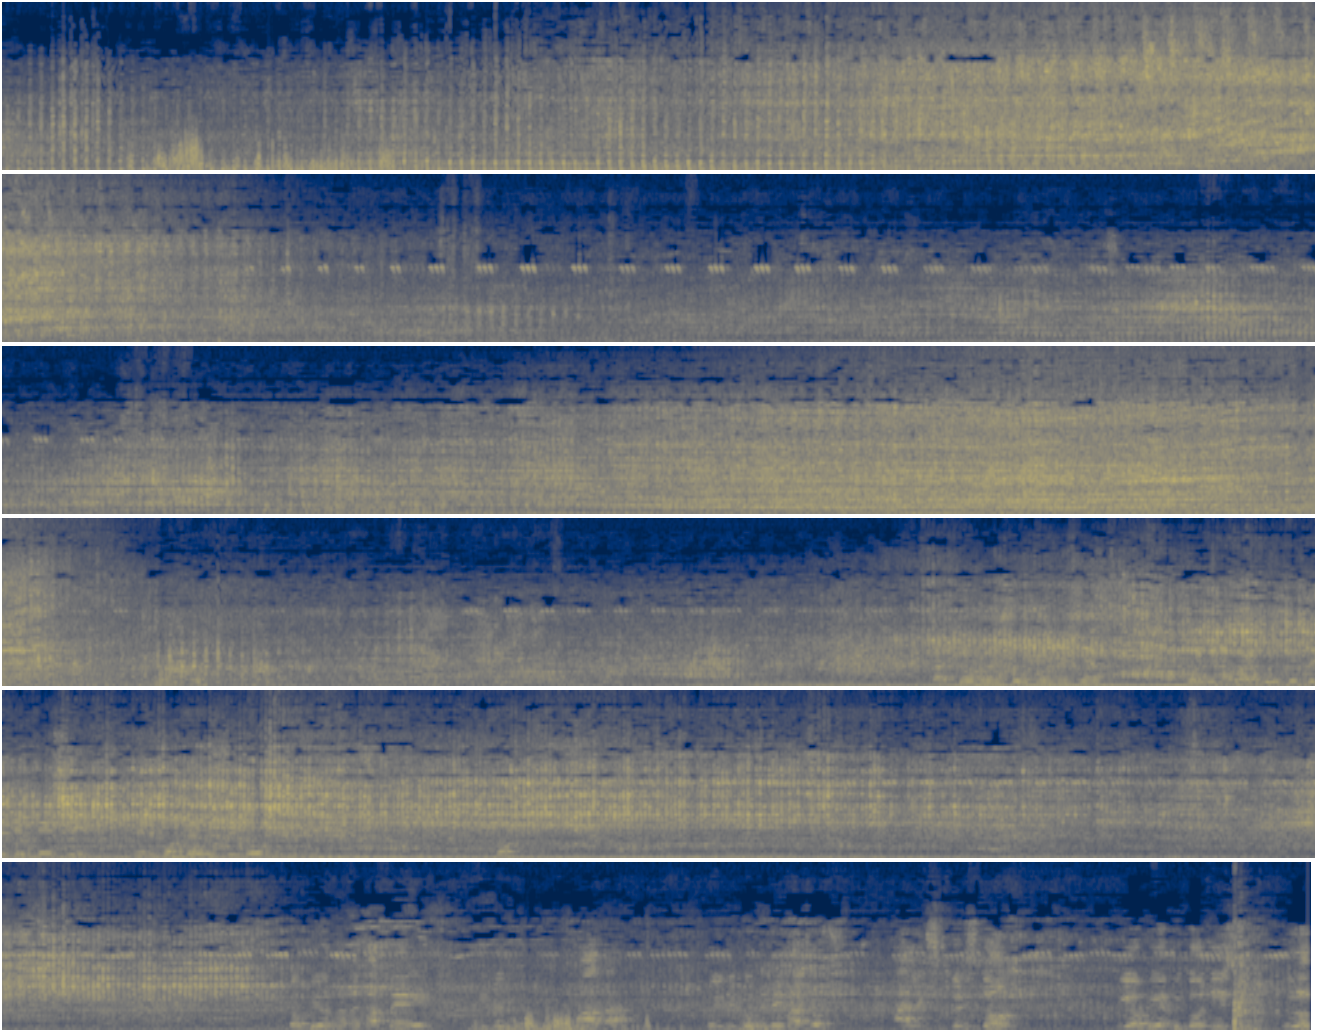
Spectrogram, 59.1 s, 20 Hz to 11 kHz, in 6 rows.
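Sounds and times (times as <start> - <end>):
helicopter flying past: 0.0 - 59.0.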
